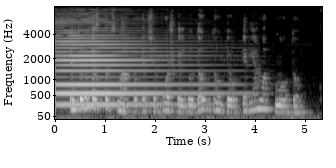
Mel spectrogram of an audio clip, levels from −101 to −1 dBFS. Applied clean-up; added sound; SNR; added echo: none; Bowed string instrument; -3 dB; reverberation time 0.4 s.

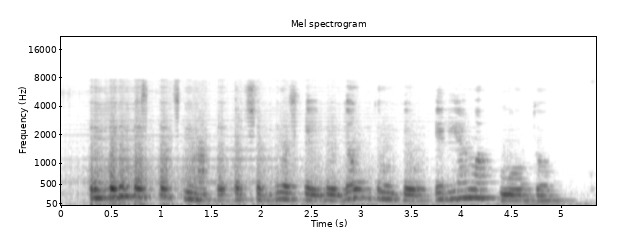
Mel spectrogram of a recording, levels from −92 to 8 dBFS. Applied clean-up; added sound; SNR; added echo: neural separator model SepFormer DNS4.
